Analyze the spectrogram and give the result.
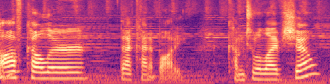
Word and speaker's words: Bawdy: Yes, I have a podcast, the Body Storytelling Podcast. Body is spelled B-A-W-D-Y, not B-O-D-Y. People get confused about that one. Mm-hmm. Body, like Mae West, like...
